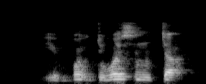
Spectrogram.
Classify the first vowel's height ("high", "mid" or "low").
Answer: mid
